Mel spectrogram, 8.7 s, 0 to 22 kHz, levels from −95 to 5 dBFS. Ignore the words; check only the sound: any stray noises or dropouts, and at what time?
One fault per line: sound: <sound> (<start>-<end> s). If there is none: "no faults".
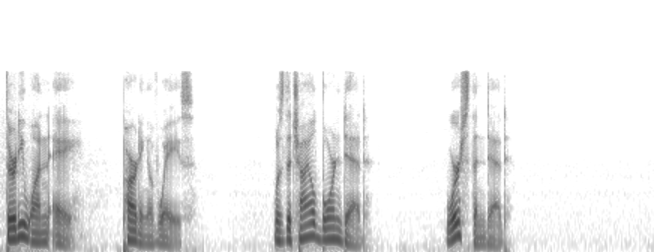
no faults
